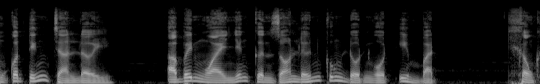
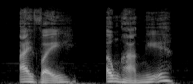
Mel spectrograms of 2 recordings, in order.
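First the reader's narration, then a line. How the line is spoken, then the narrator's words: Trembling call. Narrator (Vietnamese): Nó run rẩy hỏi vọng ra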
